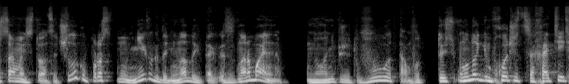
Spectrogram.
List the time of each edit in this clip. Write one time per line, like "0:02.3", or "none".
none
